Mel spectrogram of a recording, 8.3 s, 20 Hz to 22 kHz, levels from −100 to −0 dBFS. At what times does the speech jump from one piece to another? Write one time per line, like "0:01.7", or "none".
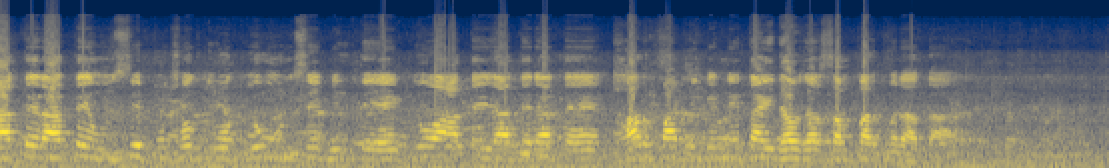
0:04.6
